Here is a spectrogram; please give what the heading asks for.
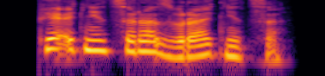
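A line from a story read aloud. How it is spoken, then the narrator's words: Giggling. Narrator (Russian): Евгений хихикнул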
